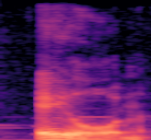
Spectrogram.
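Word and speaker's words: Aodhan: This god's name evolved into the Irish Celtic name of Aeon. And once again, this is spelt not as you expect it to be spelt. It's spelt A-O-D-H-A-N.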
